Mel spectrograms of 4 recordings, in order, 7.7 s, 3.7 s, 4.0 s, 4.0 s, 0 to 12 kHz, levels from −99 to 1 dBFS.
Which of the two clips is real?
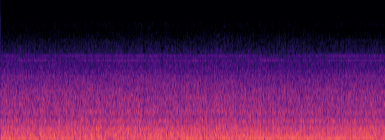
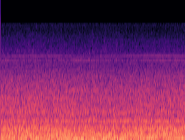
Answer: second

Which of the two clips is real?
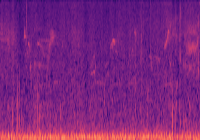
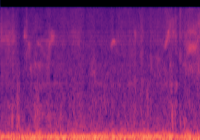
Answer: first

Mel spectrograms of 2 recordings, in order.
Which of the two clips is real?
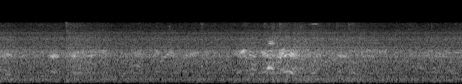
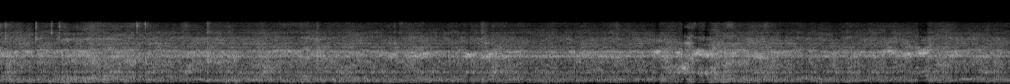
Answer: first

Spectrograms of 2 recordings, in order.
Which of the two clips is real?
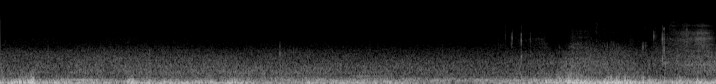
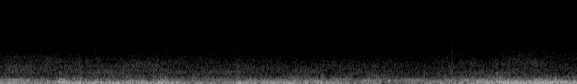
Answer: first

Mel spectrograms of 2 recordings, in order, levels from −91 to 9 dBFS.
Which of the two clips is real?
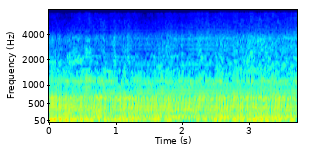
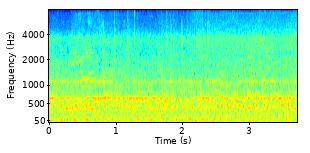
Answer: second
